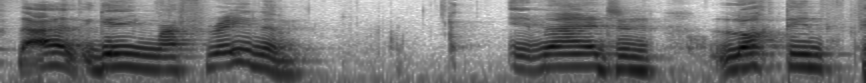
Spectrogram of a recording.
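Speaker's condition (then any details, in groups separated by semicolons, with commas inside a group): Cerebral palsy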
